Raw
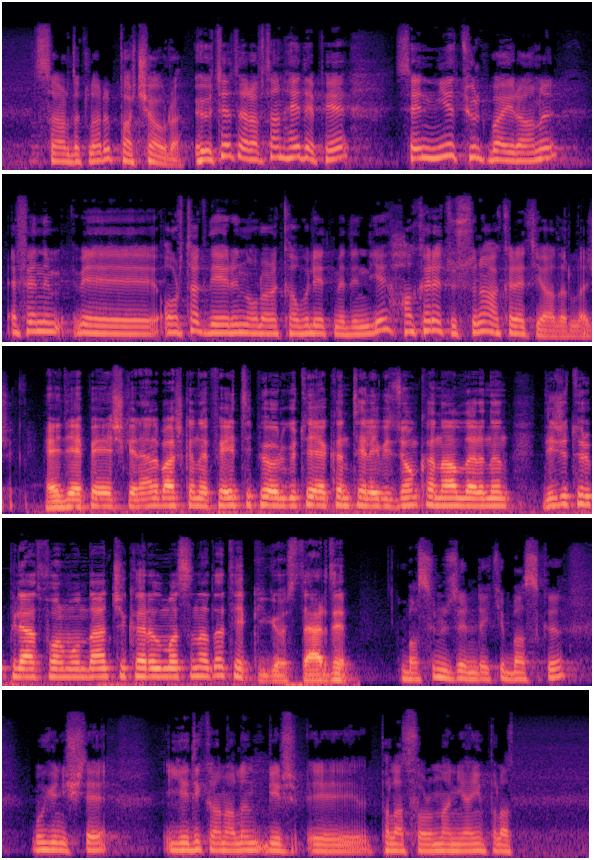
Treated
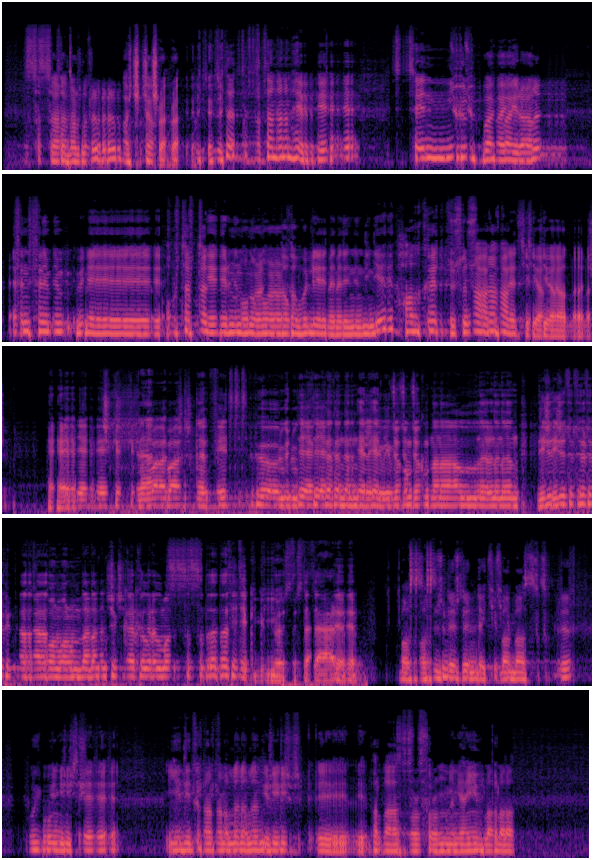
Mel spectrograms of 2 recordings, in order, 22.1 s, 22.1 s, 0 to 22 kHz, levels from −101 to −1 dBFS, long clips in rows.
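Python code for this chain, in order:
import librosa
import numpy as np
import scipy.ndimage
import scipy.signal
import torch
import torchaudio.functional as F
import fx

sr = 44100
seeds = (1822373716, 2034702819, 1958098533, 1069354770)

y = fx.level_steps(x, sr, step_db=16)
y = fx.granulator(y, sr, seeds[0], grain_ms=100.0, per_s=20.0, spray_ms=100.0, spread_st=0)
y = y * 10.0 ** (-3.5 / 20.0)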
